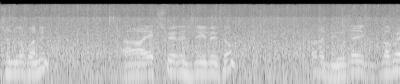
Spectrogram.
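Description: Steady monsoon rain falling, an even hiss, with a voice over it in short stretches.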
